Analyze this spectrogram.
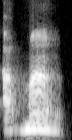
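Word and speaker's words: אמן: La palabra se pronuncia a mano en hebreo y su significado es rendirse, ser fiel, ser firme o fiel, confiar o creer, permanecer o estar quieto.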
